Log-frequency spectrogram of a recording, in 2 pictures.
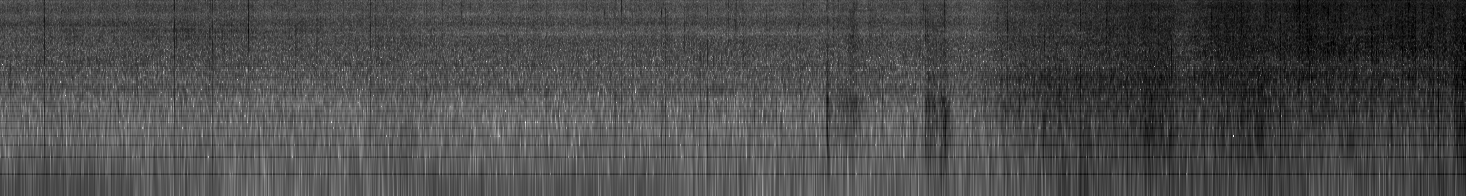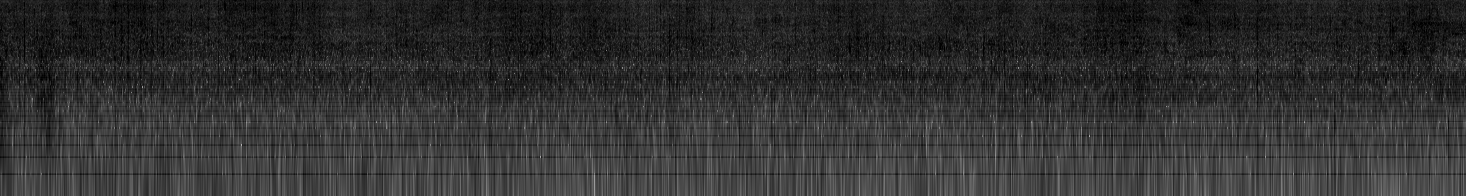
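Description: Meat, tomatoes and green peppers sizzling in a steel pan over an open wood fire. It is a steady frying hiss, faint at first and noticeably louder from about ten seconds in.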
